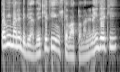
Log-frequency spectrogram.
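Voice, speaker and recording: A man's voice: high-pitched, very animated, fast talker, dark tone. A man voicing a humble old male household servant, meek and pleading, in a storybook reading.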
